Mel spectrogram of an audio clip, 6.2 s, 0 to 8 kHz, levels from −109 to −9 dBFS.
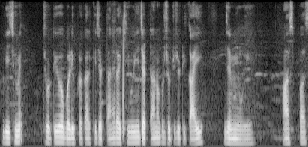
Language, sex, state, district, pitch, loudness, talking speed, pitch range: Hindi, male, Andhra Pradesh, Anantapur, 100 Hz, -22 LUFS, 205 wpm, 95-105 Hz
